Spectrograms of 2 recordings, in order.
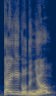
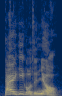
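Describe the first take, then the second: First: It is said with an impatient, obvious-sounding tone. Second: It is said calmly with a falling pitch. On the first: The answer should already be obvious to the listener. "hey, come on, you know" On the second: The speaker is simply sharing information. "So you're having a falling intonation"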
